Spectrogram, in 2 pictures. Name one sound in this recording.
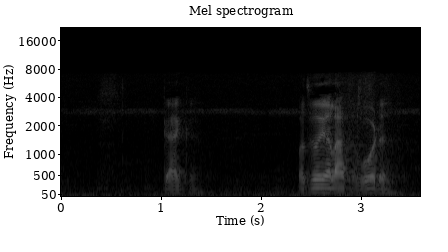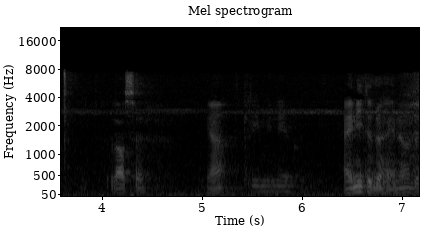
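A young man speaks calmly and haltingly, close to a microphone.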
